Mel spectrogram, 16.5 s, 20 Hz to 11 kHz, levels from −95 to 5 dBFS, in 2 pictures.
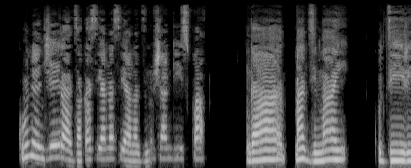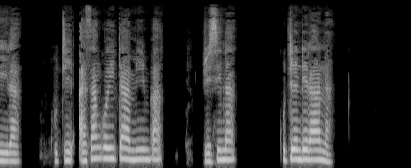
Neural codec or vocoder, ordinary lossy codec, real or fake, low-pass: none; AAC, 32 kbps; real; 9.9 kHz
